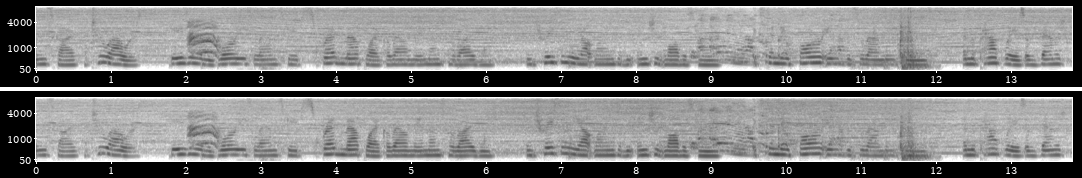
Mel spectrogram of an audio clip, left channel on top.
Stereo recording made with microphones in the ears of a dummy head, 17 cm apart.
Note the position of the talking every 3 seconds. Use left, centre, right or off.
left, right, right, centre, left.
